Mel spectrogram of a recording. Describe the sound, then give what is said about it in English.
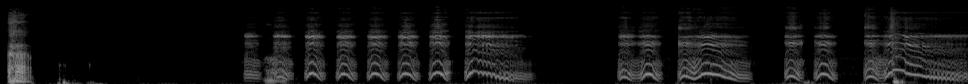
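An owl call sounds a loud series of rhythmic hooting notes in two quick bursts, imitating a barred owl, after a short clatter at the start. “That's an owl. It's an owl call.”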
